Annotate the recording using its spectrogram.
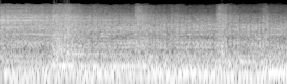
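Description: Live hardcore/metal band playing loud: distorted electric guitar and bass holding low sustained notes, with a couple of crashes from the drum kit.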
